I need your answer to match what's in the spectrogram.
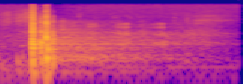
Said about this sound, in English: Now I'm going to blow my nose.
